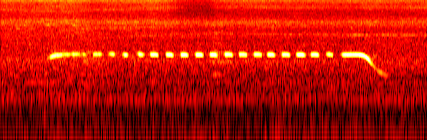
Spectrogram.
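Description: A person whistles to call birds to feed: one steady trilling whistle, rapidly pulsed, runs for about three seconds and ends in a short sustained note. It is close and clear over quiet outdoor background.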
